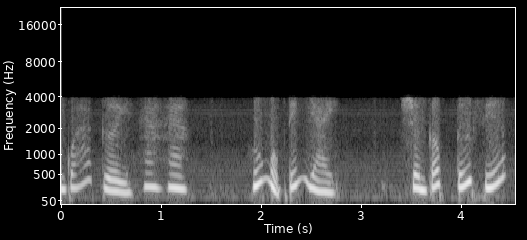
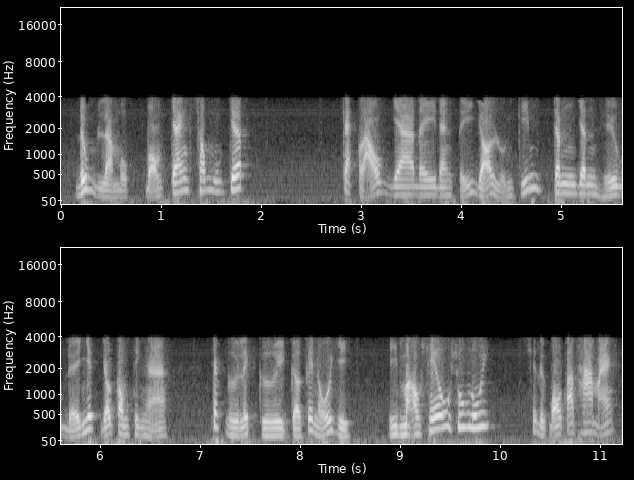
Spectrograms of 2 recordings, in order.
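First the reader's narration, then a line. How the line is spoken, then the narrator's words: Harsh group shout. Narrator (Vietnamese): 6 người kia gằn giọng quát lên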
